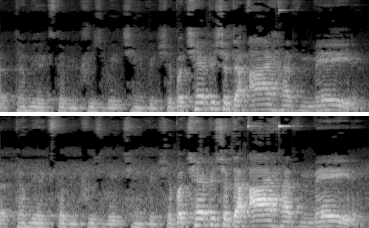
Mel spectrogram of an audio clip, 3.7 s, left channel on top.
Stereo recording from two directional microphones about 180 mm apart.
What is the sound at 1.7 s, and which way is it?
A man's voice, 10° left (ahead or behind).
